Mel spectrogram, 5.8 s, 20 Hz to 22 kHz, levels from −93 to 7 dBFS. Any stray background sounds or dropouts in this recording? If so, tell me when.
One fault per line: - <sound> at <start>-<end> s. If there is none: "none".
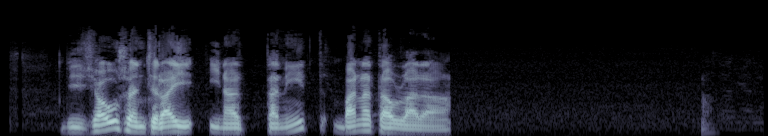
none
